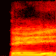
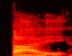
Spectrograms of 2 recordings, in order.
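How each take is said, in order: First: "day" with a clear "ay" vowel; British A sound. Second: "day" turned into "die"; Australian A sound. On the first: Teacher contrasting with Australian, "day" with British "ay". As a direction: say "day" to rhyme with "say". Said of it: "in British English". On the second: Teacher showing Australian accent, "day" said as "die". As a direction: widen "day" until it rhymes with "eye". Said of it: "the Australian people, they pronounce the A sound differently". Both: Shown as a demonstration.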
